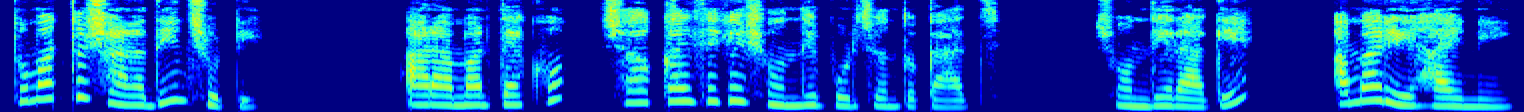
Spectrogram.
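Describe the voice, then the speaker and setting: A woman's voice: on the high side, animated, moderate pace, no echo, studio quality, close to an everyday voice. A woman voicing an envious, overworked ox who complains plaintively about his lot in a children's storybook tale. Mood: plaintive envy.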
